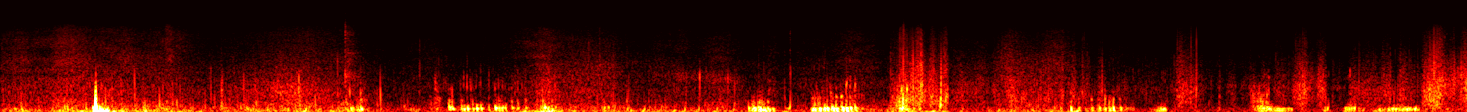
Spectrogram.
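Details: Irregular, low gurgling and rumbling bursts from an adult male's belly over a quiet background: ordinary hunger stomach rumbling (borborygmi).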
